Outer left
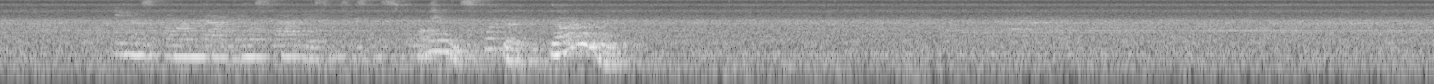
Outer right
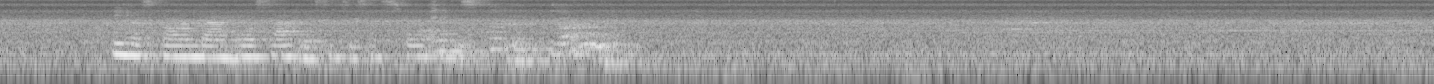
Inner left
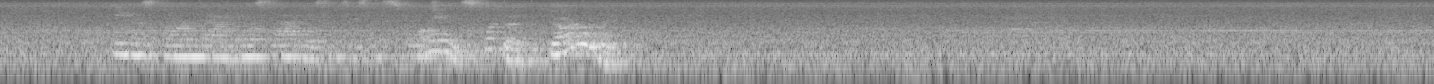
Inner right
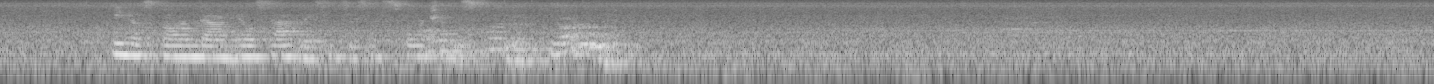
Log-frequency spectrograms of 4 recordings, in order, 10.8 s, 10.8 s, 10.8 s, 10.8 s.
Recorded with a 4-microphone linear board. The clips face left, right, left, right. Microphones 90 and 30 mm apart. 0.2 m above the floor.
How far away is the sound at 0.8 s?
About 3.5 m.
